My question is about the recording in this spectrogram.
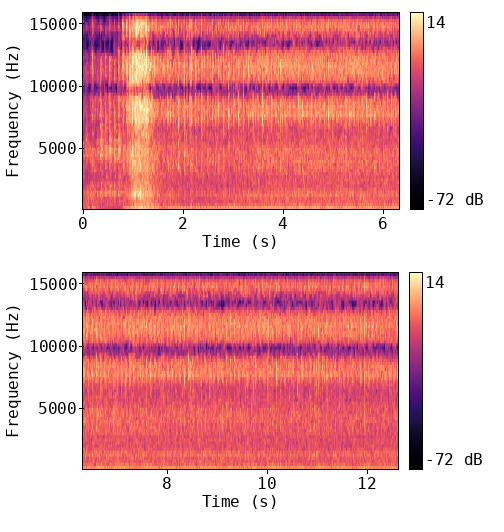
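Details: VW Bus with dual carburetors just tuned and synchronized with a snail tool: engine catches and settles into a steady, even low idle with no misses or stumbles; carbs sound well balanced, normal idle.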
